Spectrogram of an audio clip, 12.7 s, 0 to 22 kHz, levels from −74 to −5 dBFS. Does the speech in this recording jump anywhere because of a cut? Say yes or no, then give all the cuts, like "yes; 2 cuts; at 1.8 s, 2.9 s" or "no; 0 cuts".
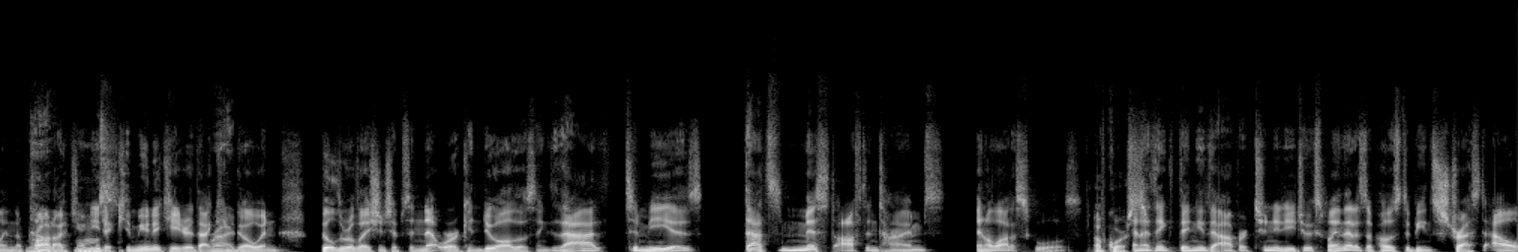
no; 0 cuts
